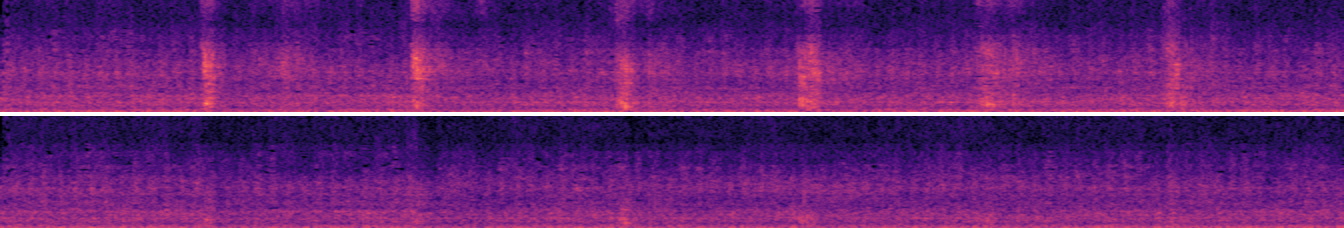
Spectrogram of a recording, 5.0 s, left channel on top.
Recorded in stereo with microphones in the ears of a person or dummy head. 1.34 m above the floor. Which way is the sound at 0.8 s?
50° left (ahead or behind).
